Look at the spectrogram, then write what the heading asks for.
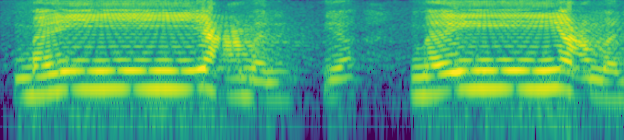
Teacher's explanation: nunnya tidak jelas tapi ada suara dengung ghunahnya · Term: idgham bhunah, idgham bi gunnah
